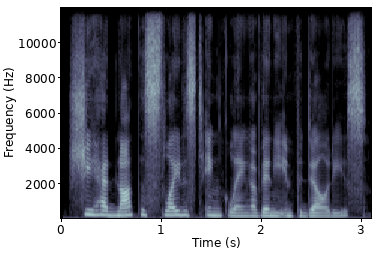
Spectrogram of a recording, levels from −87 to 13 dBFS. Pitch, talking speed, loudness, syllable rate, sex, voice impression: 200 Hz, 175 wpm, -21 LUFS, 5.4 syllables/s, female, feminine, adult-like, slightly clear, sincere, slightly friendly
